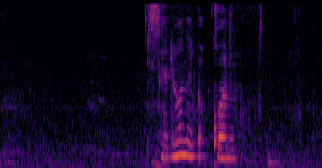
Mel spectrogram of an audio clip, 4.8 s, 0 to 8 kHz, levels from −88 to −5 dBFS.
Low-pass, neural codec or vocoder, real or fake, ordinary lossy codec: 7.2 kHz; none; real; none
